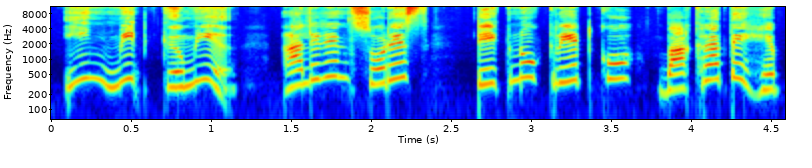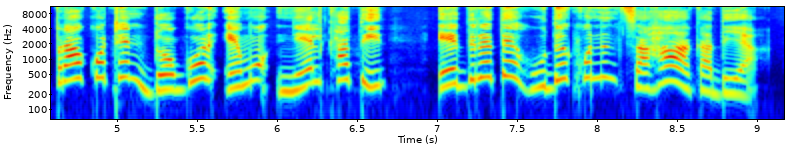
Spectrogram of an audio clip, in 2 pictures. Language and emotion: Santali, angry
